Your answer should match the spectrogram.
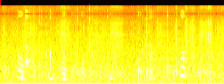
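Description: Newborn German Shepherd puppies, nine days old, squeaking and whimpering while nursing: a few short, high cries, the loudest about half a second in and near the end, with small clicks between.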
